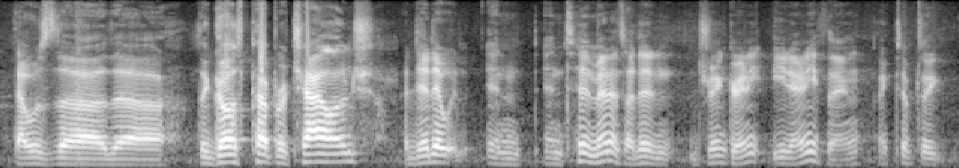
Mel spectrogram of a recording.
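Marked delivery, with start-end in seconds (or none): none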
